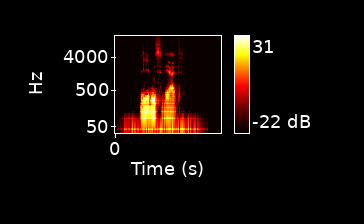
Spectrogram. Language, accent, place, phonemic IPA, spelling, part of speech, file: German, Germany, Berlin, /ˈliːbn̩sˌveːɐ̯t/, liebenswert, adjective, De-liebenswert.ogg
- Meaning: likable, amiable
